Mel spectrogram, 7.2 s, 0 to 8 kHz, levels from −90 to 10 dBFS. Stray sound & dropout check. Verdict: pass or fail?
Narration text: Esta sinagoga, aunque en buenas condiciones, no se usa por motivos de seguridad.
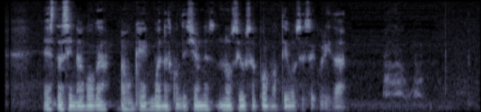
fail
